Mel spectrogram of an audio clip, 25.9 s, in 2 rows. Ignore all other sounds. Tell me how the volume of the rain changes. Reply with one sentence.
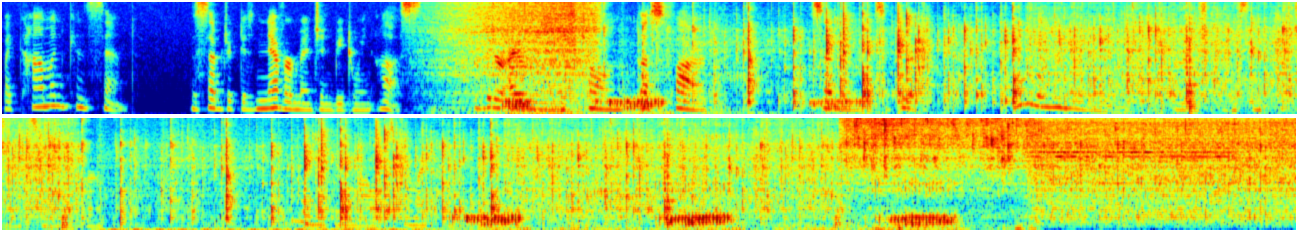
The loudness of the rain stays about the same.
